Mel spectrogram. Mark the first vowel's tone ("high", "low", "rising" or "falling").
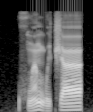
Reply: rising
